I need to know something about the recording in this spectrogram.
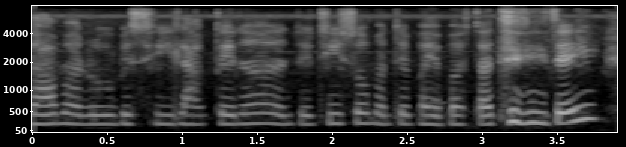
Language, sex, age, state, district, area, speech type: Nepali, female, 18-30, West Bengal, Kalimpong, rural, spontaneous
